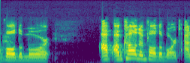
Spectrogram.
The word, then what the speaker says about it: Voldemort: No, oh yeah, the T is silent. Yeah, I know. But anyway, in this scene, in this chapter, that is when Hagrid tells Harry about how Voldemort, I'm calling him Voldemort,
